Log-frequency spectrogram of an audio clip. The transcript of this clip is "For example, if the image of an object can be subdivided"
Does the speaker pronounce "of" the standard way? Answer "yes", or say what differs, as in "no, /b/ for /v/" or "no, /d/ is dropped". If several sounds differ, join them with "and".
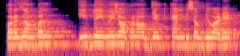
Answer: no, /p/ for /v/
